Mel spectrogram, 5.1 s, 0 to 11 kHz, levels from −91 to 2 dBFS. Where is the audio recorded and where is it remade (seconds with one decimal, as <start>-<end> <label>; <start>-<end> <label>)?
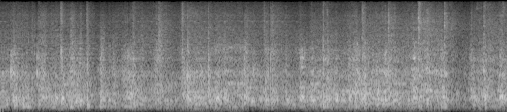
0.0-3.1 remade; 3.1-5.1 recorded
